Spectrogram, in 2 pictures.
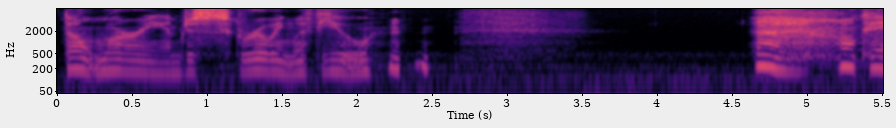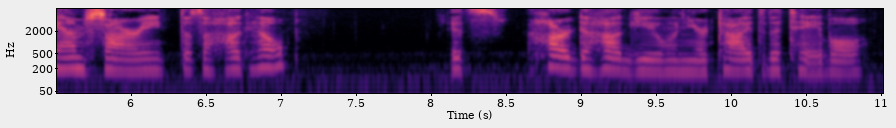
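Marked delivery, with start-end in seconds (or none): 4.6-5.2 short, falling sigh; audible exhale, giving in; relenting sigh. Acted. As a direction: sigh before giving an apology. Relents after teasing captive.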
